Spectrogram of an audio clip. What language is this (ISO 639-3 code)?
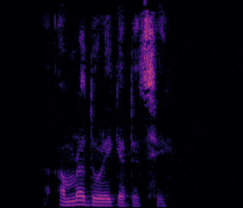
ben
